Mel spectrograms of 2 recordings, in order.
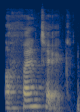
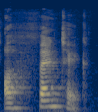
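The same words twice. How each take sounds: No difference in how they are said.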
